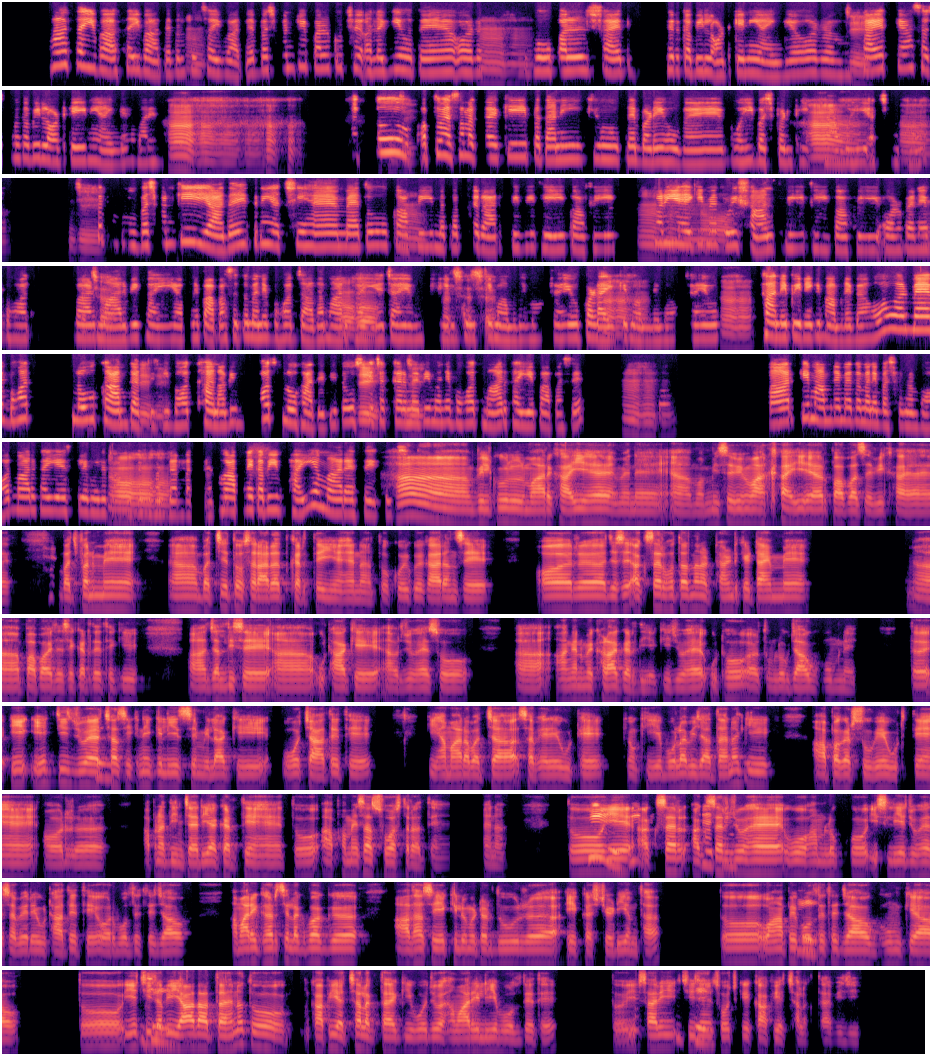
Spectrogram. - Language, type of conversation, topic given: Hindi, unstructured, आपके लिए क्या यादें दुख से ज़्यादा सांत्वना देती हैं या ज़्यादा दर्द?
- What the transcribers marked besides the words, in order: chuckle; unintelligible speech; in English: "स्लो"; in English: "स्लो"; chuckle; laughing while speaking: "मार खाई है"; other noise; in English: "टाइम"; unintelligible speech; in English: "स्टेडियम"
